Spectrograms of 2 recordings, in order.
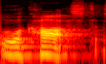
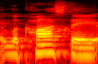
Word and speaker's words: Lacoste: we would actually call Lacoste. So make sure you don't say Lacoste or something like that. It's just like you could ask, what's the cost of the shirt? Lacoste.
